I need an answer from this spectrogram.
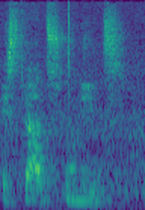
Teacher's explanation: This is a phenomenon quite common in the Andes. So in the Andes, we can see that vowels tend to be weakened to a great extent. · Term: unstressed vowel reduction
